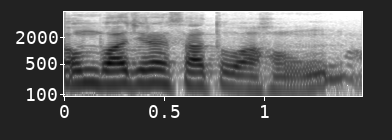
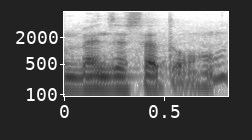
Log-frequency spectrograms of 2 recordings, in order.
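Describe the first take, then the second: First: The second word is pronounced "vajra", Sanskrit style. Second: The second word is pronounced "benza", Tibetan style. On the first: "the Vajra is more like a Sanskrit, you know, the pronunciation" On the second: "in the Tibetan, they say Om Benzer Sattva Hong"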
